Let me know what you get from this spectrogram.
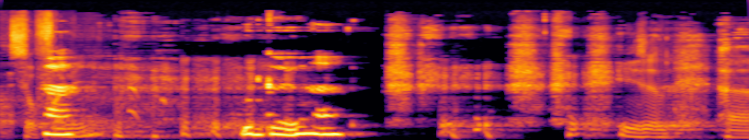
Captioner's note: laughter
